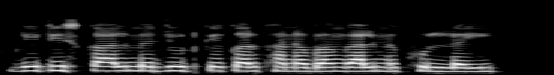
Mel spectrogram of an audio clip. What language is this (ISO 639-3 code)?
mag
